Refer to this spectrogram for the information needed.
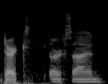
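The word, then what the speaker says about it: Darkseid: It's got, I think it's Dark Seed. Is that how you say it? – Dark Side.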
